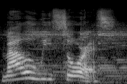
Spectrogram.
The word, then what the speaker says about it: Malawisaurus: I believe is pronounced Malawisaurus, which looks very nice and interesting.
